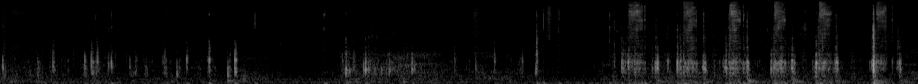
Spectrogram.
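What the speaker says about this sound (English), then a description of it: "Then we'll come on back and use our ratchet to snug them down." A hand ratchet clicks in quick bursts as it snugs down bolts on the combination switch cover of a 2015-2020 Ford F-150. The steady rapid pawl ticking is close and clear, and it grows busier toward the end.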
